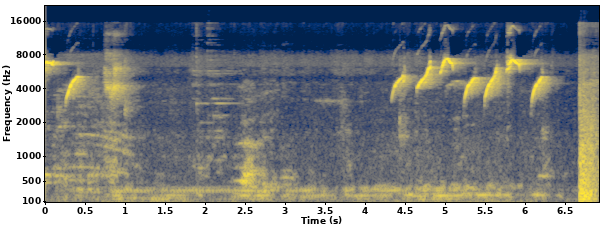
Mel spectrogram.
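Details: Lure call of a cinereous tit for catching birds: two high down-slurred notes, a pause with a low steady hum, then a quick burst of six or seven falling whistled notes, and a sharp click at the end.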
